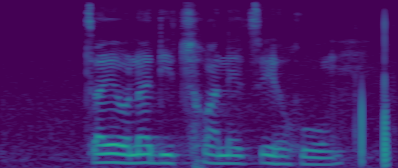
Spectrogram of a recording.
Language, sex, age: Southern Sotho, male, 25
